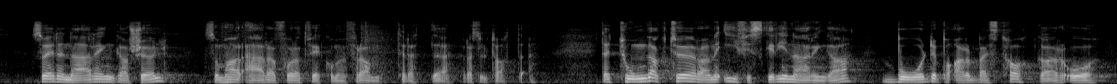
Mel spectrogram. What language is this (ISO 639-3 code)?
nor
